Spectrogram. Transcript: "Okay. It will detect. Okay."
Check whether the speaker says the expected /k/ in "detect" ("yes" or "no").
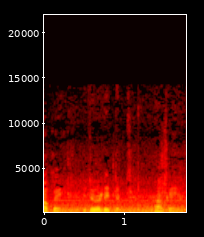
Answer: no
